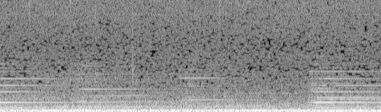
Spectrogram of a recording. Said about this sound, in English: Can you hear those church bells chiming?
